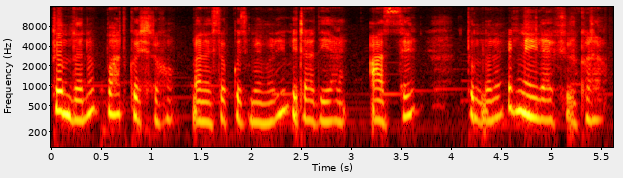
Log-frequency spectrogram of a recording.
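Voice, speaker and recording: A woman voicing a fatherly male death god who speaks gently and reassuringly in a fan story. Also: sits high, brisk, soft background music, lightly acted.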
